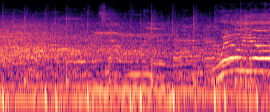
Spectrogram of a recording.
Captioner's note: crowd cheering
